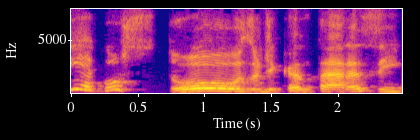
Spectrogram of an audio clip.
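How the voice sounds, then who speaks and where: A woman speaks in a fairly high pitch. Her intonation is lively. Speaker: journalist and voice coach. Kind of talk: casual chat.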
